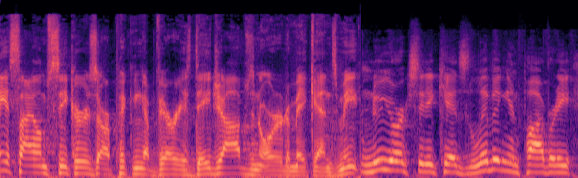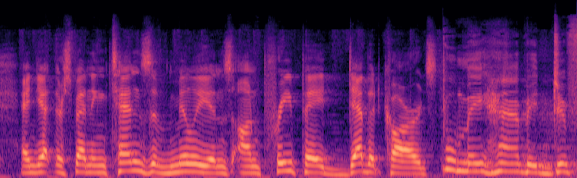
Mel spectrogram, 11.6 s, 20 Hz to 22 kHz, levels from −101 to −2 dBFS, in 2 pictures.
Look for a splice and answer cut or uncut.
cut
